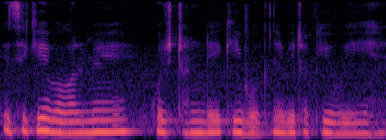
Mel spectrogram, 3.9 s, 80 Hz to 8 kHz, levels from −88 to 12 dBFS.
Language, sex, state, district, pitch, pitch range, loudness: Hindi, female, Chhattisgarh, Bastar, 200 Hz, 190-205 Hz, -29 LUFS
